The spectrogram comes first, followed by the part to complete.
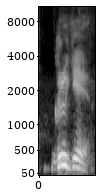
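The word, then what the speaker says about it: Gruyère: Gruyere. Yes, I would. Gruyere. A green Gruyere. Gruyere.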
